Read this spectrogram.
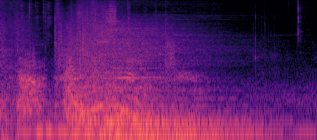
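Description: A bright magical chime rings out and swells, then fades.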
